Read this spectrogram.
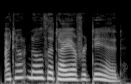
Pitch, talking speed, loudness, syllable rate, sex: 245 Hz, 320 wpm, -17 LUFS, 6.8 syllables/s, female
